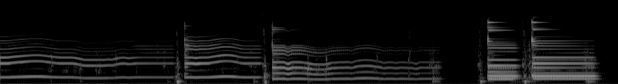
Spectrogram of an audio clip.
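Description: Electric piano notes from the Presence XT software instrument, played from a MIDI keyboard. The held notes bend down and back up in pitch several times as the pitch bend wheel is moved, showing the pitch bend now working. Two more notes come in near the end.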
